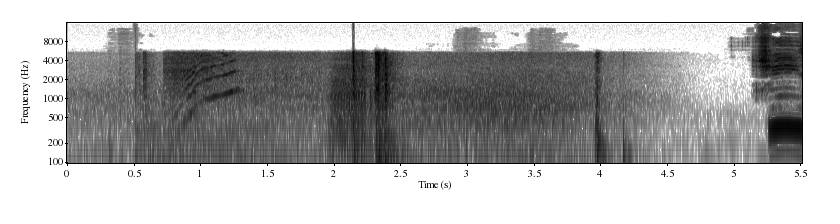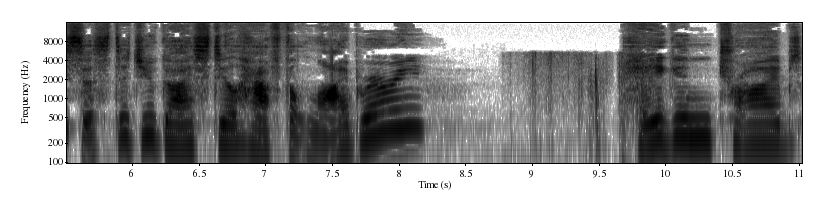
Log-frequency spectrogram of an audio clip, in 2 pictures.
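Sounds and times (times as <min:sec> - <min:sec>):
door creaking shut: 0:00.2 - 0:03.1
speech: 0:05.6 - 0:08.2, 0:09.8 - 0:11.0.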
